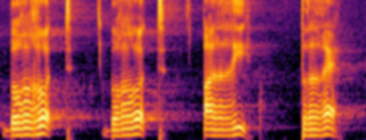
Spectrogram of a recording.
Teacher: E tem agora o ponto uvular, que é o 10, que é também o dorso da língua se aproximando da úvula e fazendo vibrar, que é aquele som do gargarejo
